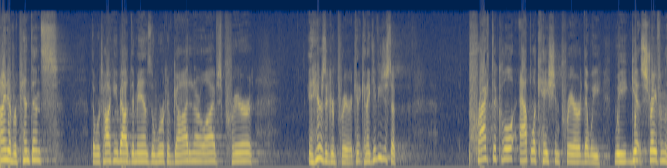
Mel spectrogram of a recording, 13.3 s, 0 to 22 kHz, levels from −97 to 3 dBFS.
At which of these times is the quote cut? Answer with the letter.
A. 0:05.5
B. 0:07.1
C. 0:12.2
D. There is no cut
C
